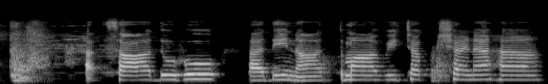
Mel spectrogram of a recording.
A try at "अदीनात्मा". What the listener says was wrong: न the e is dirgha adinatma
